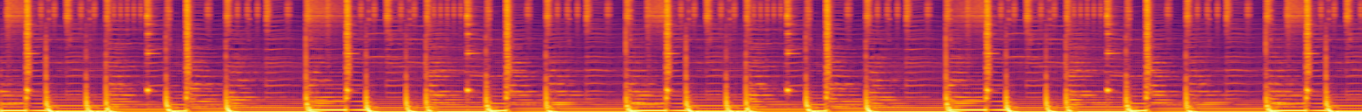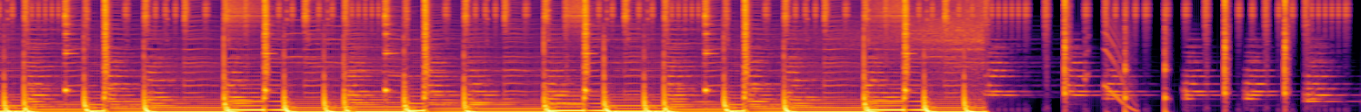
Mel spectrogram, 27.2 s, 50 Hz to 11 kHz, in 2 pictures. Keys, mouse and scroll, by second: 0.2-0.9 drag, 9.3 click, 9.6 click, 10.4 click, 10.6 click, 11.3 click, 11.8 click, 13.5-14.0 scroll down 2, 14.0 z, 14.4 scroll down 2, 14.6-15.3 scroll up 4, 14.9 shift+middle click, 15.9 click, 17.8-19.4 shift+drag, 22.5 ctrl+space, 22.7-23.2 scroll down 1, 23.2 scroll down 1, 23.4 ctrl+alt+b.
